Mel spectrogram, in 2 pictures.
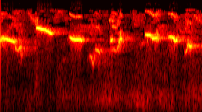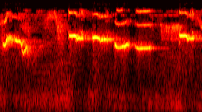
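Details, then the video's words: A steady stream of loud, clear whistles and twittering slides from an Oriental magpie-robin singing in the ngeplong manner, with almost no gaps between phrases. "kacer ngeplongnya kayak gini"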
